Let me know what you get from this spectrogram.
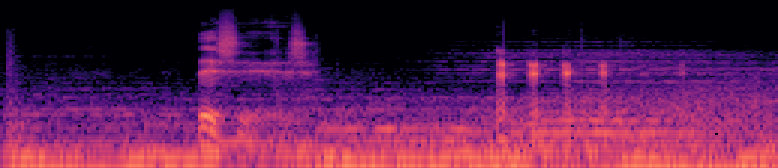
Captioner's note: laughs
